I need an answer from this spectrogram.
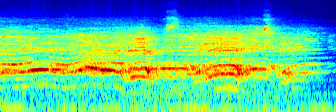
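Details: A herd of cows in a stockyard moo, with long, deep, drawn-out calls overlapping one another.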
